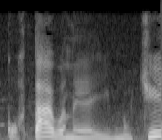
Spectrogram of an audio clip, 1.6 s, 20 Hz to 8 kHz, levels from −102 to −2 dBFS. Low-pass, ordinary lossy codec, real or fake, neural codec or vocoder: 7.2 kHz; MP3, 64 kbps; real; none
